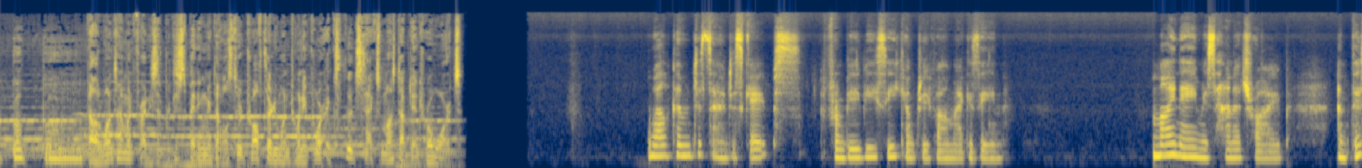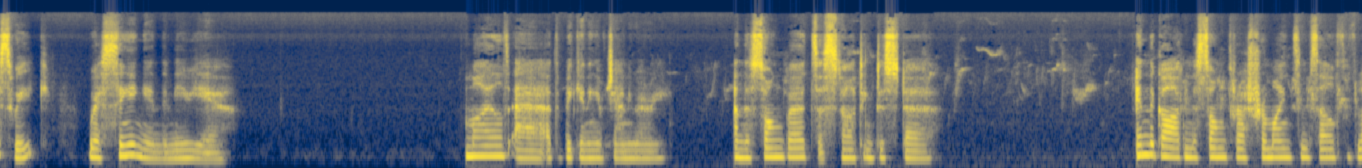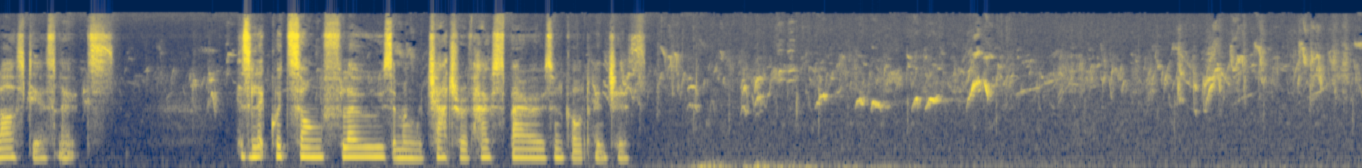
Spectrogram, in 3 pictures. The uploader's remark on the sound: Listen as a song thrush sings in the new year. On a winter's morning in Dorset, a song thrush starts up its first practise songs of the new year in preparation for the coming breeding season – to a backdrop of sparrows and other garden birds.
